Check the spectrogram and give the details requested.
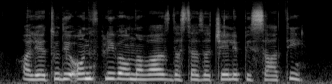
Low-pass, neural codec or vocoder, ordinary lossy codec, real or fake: none; vocoder, 44.1 kHz, 128 mel bands, Pupu-Vocoder; none; fake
